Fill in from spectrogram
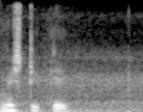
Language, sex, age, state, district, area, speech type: Urdu, female, 60+, Bihar, Gaya, urban, spontaneous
